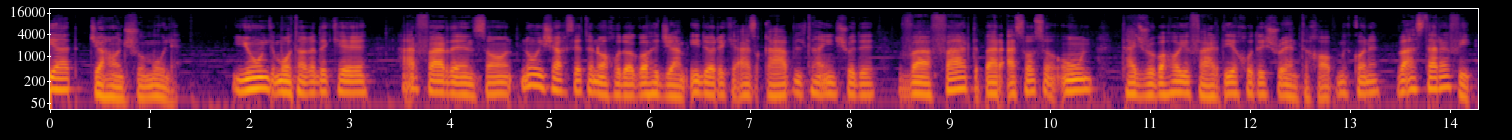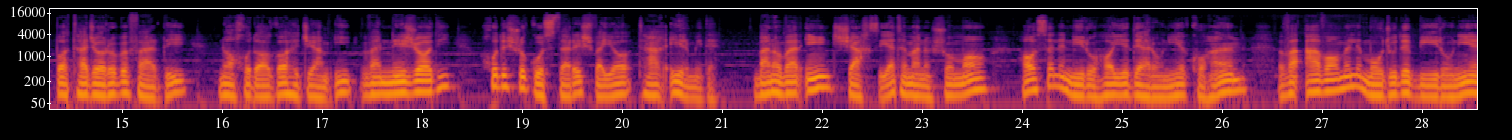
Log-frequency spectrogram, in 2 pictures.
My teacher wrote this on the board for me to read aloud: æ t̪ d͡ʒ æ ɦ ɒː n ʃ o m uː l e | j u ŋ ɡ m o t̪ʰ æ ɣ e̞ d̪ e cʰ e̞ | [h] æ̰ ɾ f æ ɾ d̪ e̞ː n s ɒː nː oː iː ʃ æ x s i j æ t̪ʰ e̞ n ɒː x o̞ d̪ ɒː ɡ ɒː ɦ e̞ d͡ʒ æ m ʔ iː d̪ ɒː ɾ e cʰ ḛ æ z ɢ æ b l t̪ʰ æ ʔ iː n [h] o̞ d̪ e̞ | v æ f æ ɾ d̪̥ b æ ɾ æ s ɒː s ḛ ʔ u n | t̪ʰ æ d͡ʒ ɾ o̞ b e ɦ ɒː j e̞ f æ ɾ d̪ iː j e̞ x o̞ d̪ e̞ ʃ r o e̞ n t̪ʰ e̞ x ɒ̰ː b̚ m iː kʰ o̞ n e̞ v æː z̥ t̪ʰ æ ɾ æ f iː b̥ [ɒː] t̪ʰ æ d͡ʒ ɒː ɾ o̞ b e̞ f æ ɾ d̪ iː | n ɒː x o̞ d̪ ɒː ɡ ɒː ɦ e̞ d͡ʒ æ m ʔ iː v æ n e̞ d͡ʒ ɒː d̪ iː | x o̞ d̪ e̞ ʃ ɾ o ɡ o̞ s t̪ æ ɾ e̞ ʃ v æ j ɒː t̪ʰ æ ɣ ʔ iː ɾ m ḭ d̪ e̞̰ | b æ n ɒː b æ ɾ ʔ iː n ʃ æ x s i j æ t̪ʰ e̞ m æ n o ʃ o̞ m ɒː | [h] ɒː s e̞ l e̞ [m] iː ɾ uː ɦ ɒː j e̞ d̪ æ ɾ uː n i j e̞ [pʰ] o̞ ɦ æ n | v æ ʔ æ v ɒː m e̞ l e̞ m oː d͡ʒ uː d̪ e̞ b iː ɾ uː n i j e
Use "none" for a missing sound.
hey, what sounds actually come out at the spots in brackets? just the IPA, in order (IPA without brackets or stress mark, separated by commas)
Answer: h, ʃ, ɒː, h, n, kʰ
